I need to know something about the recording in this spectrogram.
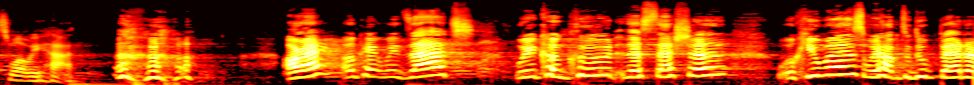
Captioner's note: chuckles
